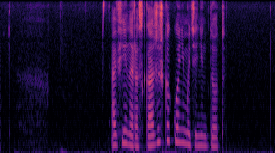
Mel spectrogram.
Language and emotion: Russian, neutral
